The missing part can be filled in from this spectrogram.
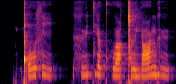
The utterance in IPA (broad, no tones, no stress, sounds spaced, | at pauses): ǃʼ o s i | x y tʲ ɑ kʷʰ ɑ ǀ ø j ɑ ŋ ɡ y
